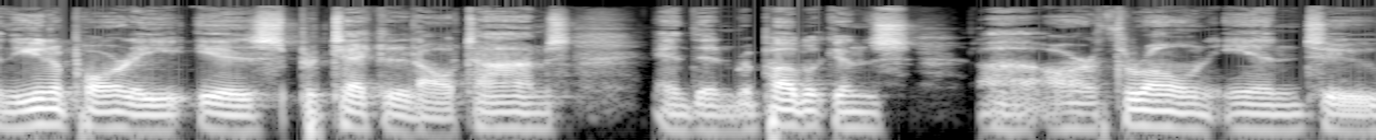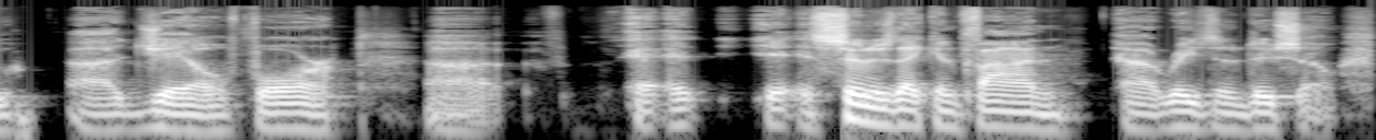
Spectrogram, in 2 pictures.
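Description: With a Southern US accent, a man speaks in a very deep, low pitch and fairly even intonation on a very clean recording with a silent background. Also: fairly slow pace. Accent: US South. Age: 60s. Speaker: guest radio host. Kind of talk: political talk show monologue. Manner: halting, many fillers.

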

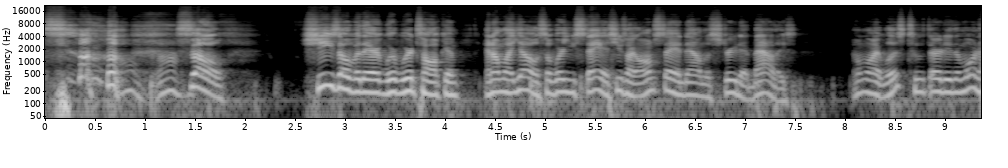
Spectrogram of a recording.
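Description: A man talks at a very fast pace. His pitch is high and his intonation lively. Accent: American. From US South, South Carolina. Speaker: podcast host, comedian. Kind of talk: casual chat.

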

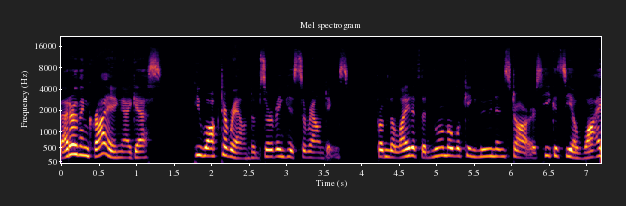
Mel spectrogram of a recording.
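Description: The reading aloud in a natural voice shows ordinary pitch variation, with a quiet background behind it.

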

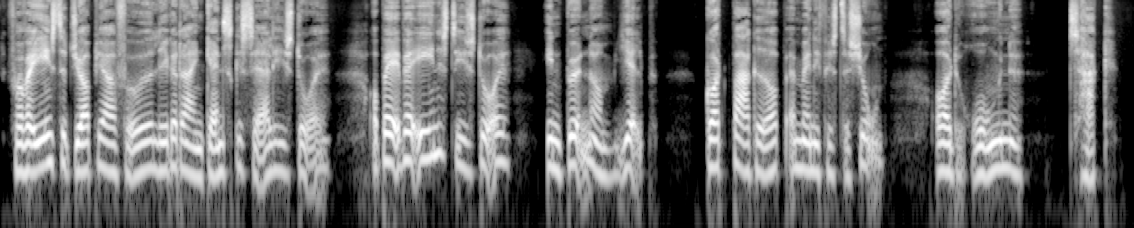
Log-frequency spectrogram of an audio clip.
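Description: In a dry, close sound with no echo, a woman with a very deep, low pitch talks at a fairly slow pace with ordinary pitch variation. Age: 50s. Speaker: author and public speaker. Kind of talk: interview conversation.

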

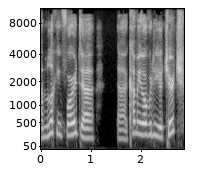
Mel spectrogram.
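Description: A woman with an unremarkable speaking voice has a fairly high pitch and lively intonation. The background is quiet. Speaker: community podcast host. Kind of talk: casual interview.

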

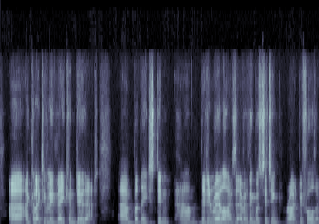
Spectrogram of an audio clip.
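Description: Over a quiet background, a man talks at a fairly quick pace with a medium pitch, ordinary pitch variation and a slight English accent. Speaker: school principal.

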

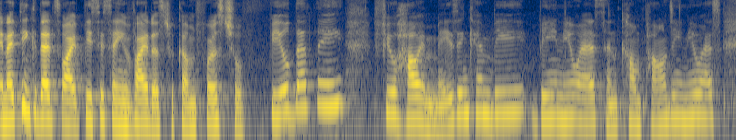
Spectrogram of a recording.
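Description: A woman's fairly high voice with a Brazilian accent, lively intonation and a moderate pace. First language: Portuguese. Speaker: formulation pharmacist. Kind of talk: casual interview.

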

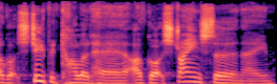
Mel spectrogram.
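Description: A man with a southern English accent talks at a fairly quick pace, his fairly high pitch carried by lively intonation. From southeast England (Kent). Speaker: property investor and coach. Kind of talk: interview. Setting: event venue.

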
